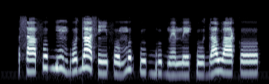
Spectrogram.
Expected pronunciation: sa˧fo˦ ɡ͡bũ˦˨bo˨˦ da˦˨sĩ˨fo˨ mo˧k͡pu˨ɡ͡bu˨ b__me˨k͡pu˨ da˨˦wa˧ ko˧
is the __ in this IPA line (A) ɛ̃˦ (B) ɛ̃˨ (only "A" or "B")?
B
